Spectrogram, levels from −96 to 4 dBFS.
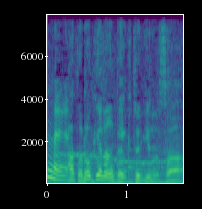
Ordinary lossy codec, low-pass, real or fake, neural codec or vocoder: none; none; fake; codec, 16 kHz, 8 kbps, FreqCodec, larger model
